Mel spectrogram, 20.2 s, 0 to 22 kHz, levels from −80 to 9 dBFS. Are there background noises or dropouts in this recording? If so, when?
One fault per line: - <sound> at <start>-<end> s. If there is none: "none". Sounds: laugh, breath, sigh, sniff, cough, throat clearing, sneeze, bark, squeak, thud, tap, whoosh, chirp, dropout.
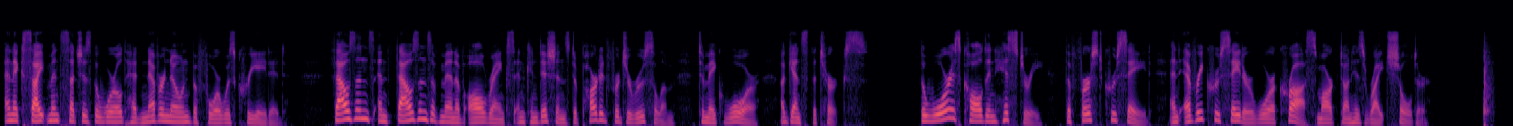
- tap at 19.8-20.0 s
